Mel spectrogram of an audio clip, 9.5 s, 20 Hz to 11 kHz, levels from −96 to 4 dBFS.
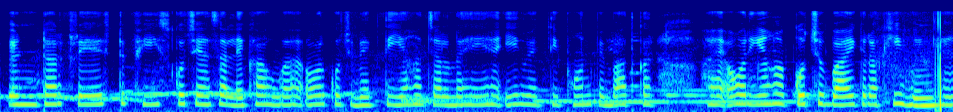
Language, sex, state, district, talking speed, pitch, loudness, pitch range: Hindi, female, Bihar, Begusarai, 185 wpm, 255 Hz, -44 LUFS, 240-265 Hz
